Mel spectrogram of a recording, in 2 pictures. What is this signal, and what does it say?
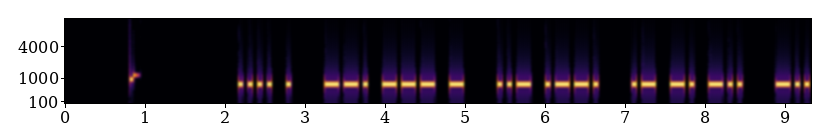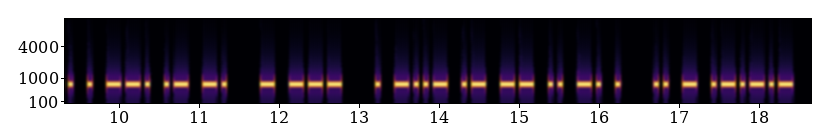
Morse code, heard as a keyed tone, about 21 wpm, 700 Hz. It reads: HE GOT UP AND BEGAN TO EXAMINE IT.
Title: Sentences from Top 1600 Words 20wpm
